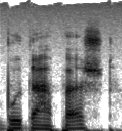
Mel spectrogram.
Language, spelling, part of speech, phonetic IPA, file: Polish, Budapeszt, proper noun, [buˈdapɛʃt], Pl-Budapeszt.ogg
